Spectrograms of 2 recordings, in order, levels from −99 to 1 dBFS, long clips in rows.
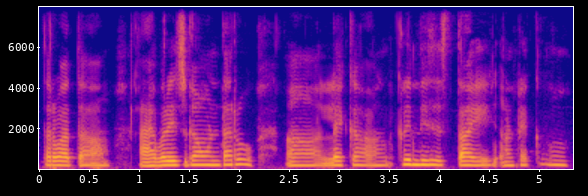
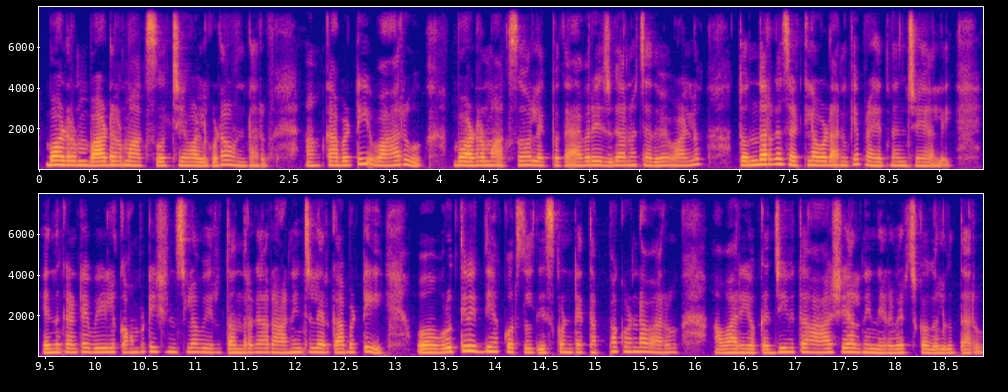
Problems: none marked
